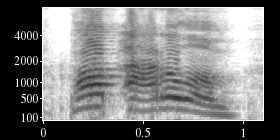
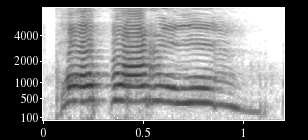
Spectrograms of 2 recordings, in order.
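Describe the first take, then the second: First: High, loud angry spell-casting; angry yell. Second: Very high, loud screeched spell; wrong character voice. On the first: Ebony pointing her wand at them, angry yell. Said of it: "I yielded angrily". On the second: Casting a spell in the wrong voice, squealed. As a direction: yell the spell in a squeal far above your own voice. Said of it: "that's, that's wrong voice". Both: A narrator's reading.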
